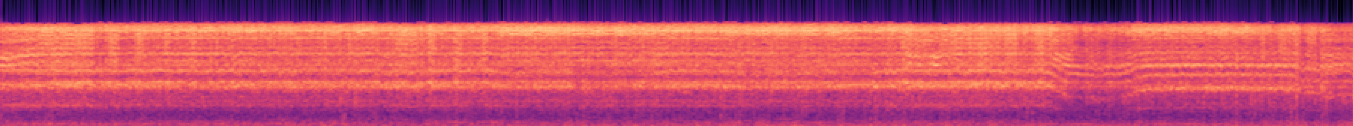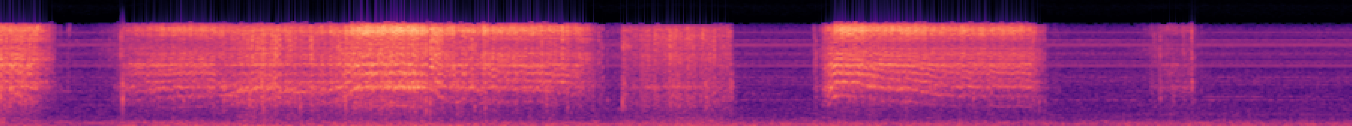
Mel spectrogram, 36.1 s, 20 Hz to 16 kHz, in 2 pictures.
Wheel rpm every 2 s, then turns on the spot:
160, 170, 170, 170, 170, 170, 160, 130, 140, 40, 70, 120, 90, 20, 50, 70, 10, 0.
26-28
